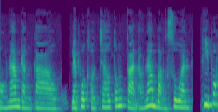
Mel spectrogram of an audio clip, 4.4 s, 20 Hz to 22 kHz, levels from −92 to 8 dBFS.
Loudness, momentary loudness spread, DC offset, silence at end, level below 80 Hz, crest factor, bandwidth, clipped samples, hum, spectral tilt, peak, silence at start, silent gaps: -19 LUFS; 8 LU; under 0.1%; 0 s; -62 dBFS; 14 dB; 15 kHz; under 0.1%; none; -6 dB/octave; -4 dBFS; 0 s; 3.86-3.99 s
